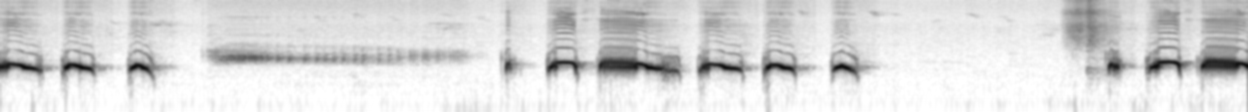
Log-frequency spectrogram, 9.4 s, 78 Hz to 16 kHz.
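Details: Spotted dove (derkuku) singing the three-note 'kuk 3' local wild style: soft low rounded coos in quick groups, with a brief buzzy trilled phrase between the coo series and a short pause before the final notes.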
